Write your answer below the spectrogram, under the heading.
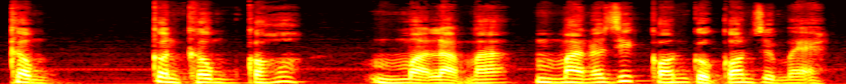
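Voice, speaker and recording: A terrified young mother pleading in a panic, played by a male narrator. Her voice rides well above his usual low tone. It is delivered as part of an audio horror story. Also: fairly even intonation, moderate pace, breathy edge. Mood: panicked.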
